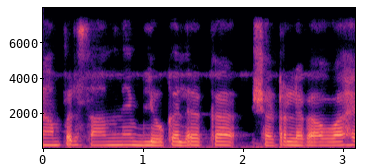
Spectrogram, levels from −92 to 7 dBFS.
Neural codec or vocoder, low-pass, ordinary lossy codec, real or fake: autoencoder, 48 kHz, 128 numbers a frame, DAC-VAE, trained on Japanese speech; 7.2 kHz; none; fake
